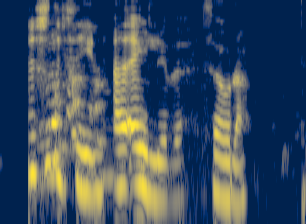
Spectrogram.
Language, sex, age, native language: Icelandic, female, 10, Icelandic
